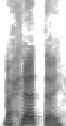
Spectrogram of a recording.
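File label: "mahla" ergative plural, Archi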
